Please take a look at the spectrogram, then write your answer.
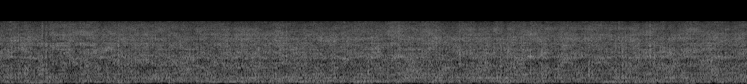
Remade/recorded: remade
